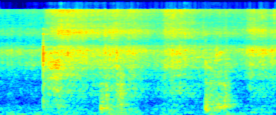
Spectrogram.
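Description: Tomato, ginger and garlic being sautéed on a griddle give a steady close sizzle with occasional stirring scrapes across it, and no voices.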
